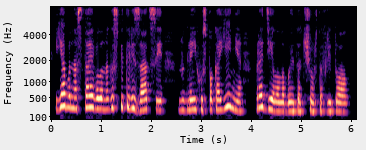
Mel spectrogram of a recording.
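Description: A woman voicing a blunt, skeptical young woman in an audiobook, speaking in excitable, brash bursts. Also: fairly high pitch, normal speed, lightly acted. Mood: arguing. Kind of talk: audiobook character voice.

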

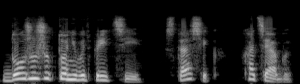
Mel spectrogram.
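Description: A woman's voice: medium pitch, big pitch swings, normal speed, darkish tone, no room sound, pitched above the performer's own voice. A male reader voicing Marina, an ill, proud young woman who speaks with dry, clipped sarcasm, in an audiobook. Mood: wry, feverish.

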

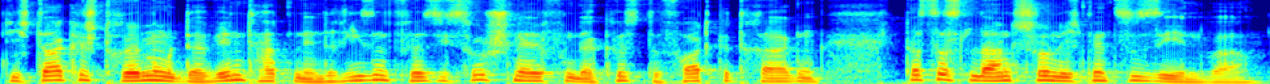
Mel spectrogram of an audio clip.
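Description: A man reading a children's storybook aloud with lively expression. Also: mid-range voice, brisk. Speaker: audiobook reader.

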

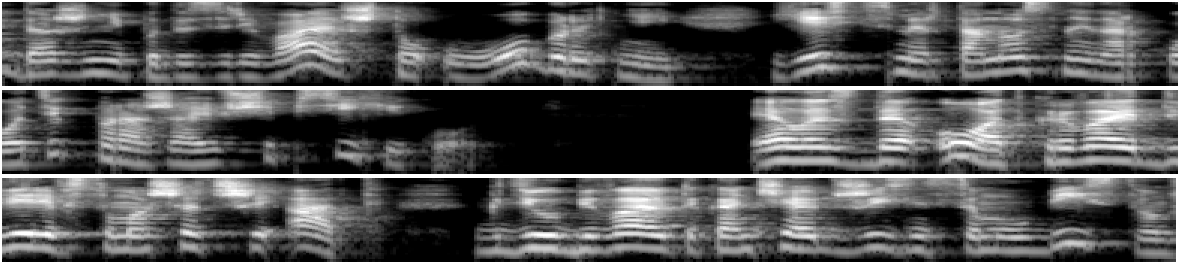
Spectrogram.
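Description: A woman giving steady scripted narration of a romance novel audiobook. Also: mid-range voice.

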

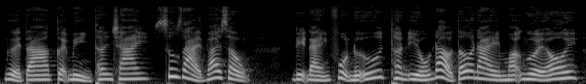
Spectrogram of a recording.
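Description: A woman's voice: on the high side, expressive, fast talker, darkish tone, close to an everyday voice. A woman voicing a mischievous young mistress in a storybook reading, wailing theatrically.

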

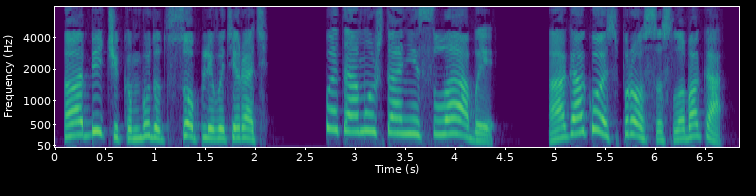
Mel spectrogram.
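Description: A woman reading the lines of a blunt, loud uncle in a story, speaking emphatically and roughly. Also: fairly high pitch, dry recording, studio quality. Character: brash blunt uncle, man, middle-aged.

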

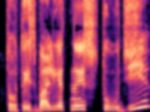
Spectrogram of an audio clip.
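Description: A woman's voice: medium pitch, darkish tone, dry recording, clean studio sound, lightly acted. A woman voicing a strict, proud grandmother in an audiobook. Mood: stern. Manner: stern, measured.

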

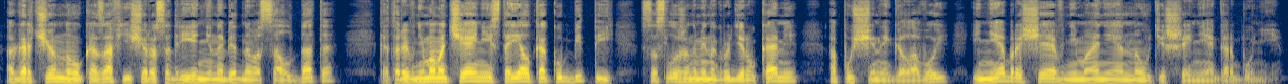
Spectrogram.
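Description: A man's voice: fairly low pitch, expressive, a little fast, no echo, clean studio sound. A man narrating a classic novel as an audiobook, dramatic in his reading. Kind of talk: scripted literary narration.

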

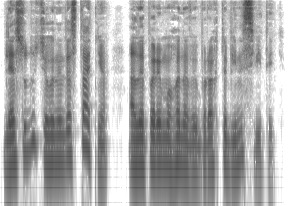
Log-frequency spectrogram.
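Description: A man reading as a clever young girl who calmly and firmly stands up to her brother. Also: mid-range voice, quick pace, no room sound, natural voice.

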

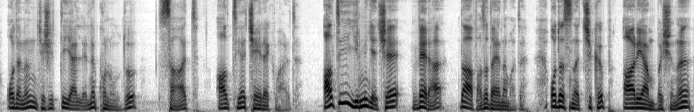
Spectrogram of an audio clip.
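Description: Expressive male audiobook narrator. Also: mid-range voice, no room sound, studio quality. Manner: expressive, varies pace for suspense.

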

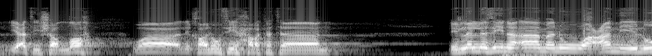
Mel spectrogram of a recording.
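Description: A male Quran recitation teacher with a fairly high voice, working through tajweed rules and stopping often to quiz his students. He recites each example slowly and repeats it several times. A long reverb trails behind his words.

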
